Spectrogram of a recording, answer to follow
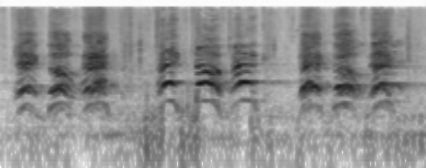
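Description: Men's voices shouting a rhythmic running chant together: short, loud syllables in groups of three or four, with brief gaps between the groups.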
